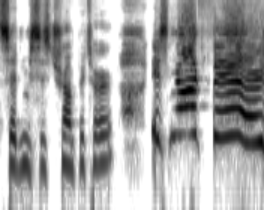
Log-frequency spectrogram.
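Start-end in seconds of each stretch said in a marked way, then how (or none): 1.5-2.6 put-on high, loud, slow childish outburst; tearful rage. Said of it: "tears of rage".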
